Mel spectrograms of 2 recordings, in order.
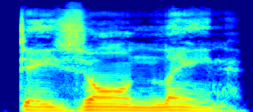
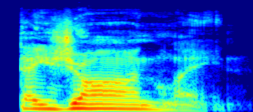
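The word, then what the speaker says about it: Dejuan Lane: Right Guard this season number three deson lane actually non-union voiceover guy who refused to re-record for us that's pronounced dejan l L dejon Lane good effort though and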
